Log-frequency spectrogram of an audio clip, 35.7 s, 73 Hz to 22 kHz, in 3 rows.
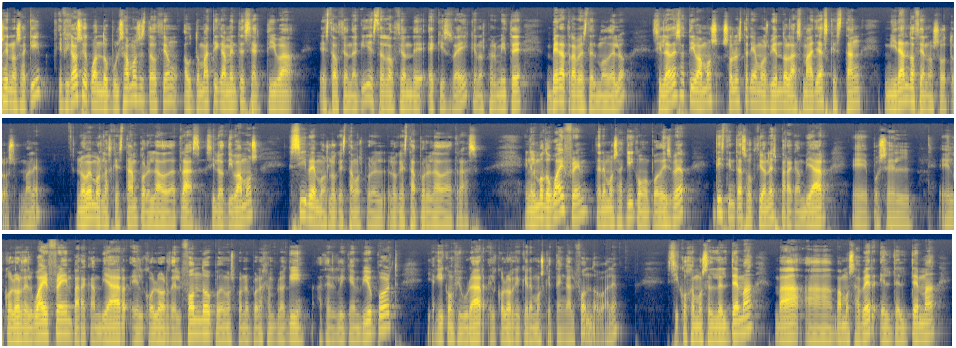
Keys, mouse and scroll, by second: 5.6 click, 7.5-7.9 scroll up 1, 18.7 click, 27.2 click.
